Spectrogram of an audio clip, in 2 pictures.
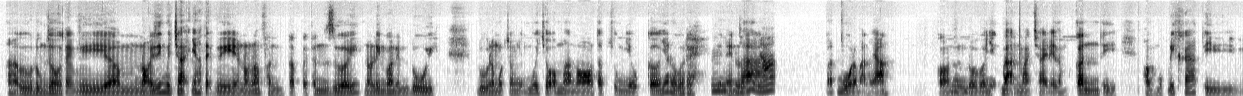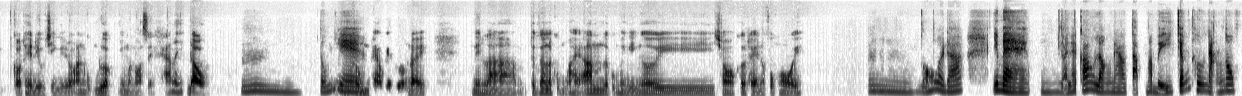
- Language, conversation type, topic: Vietnamese, podcast, Bạn giữ động lực tập thể dục như thế nào?
- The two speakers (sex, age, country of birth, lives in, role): female, 25-29, Vietnam, Vietnam, host; male, 30-34, Vietnam, Vietnam, guest
- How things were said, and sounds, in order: static; tapping; distorted speech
